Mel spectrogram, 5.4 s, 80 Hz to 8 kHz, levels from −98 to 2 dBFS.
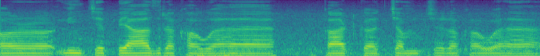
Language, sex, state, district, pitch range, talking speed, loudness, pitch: Hindi, male, Bihar, Patna, 120-125 Hz, 175 wpm, -18 LUFS, 120 Hz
